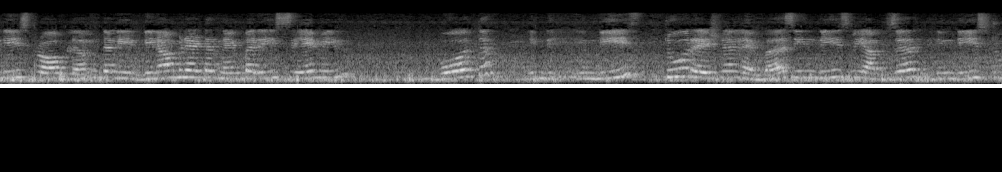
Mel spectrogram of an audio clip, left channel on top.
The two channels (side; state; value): right; silent; 59 dB below the other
